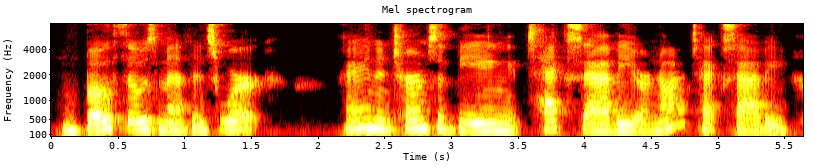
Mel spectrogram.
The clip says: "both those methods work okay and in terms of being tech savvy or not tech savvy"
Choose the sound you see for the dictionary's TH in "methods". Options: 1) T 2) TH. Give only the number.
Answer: 2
